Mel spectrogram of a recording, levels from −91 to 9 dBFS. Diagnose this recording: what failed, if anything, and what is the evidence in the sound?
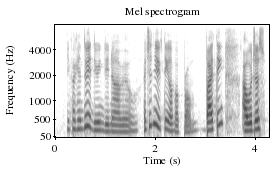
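Nothing failed here: the speech comes through the AMR wideband (HD Voice) codec at what sounds like one of its top rates, around 23 kbit/s, and nothing from the wiring through to playback gives anything to diagnose.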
